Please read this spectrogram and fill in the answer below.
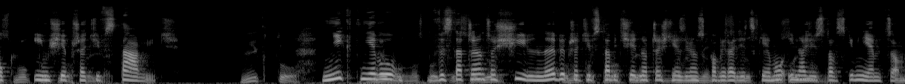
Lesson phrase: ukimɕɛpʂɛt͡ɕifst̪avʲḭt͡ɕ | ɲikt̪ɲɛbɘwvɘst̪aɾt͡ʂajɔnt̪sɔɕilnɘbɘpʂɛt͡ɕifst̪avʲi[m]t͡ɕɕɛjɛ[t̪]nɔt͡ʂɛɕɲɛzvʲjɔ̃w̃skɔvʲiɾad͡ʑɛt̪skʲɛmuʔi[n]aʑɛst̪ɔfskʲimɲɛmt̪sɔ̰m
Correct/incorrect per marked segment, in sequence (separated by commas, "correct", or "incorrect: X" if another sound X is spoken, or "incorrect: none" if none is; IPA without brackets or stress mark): incorrect: none, incorrect: d̪, correct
